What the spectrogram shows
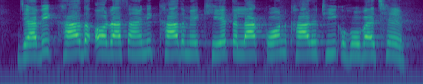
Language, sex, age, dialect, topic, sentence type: Magahi, female, 25-30, Western, agriculture, question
